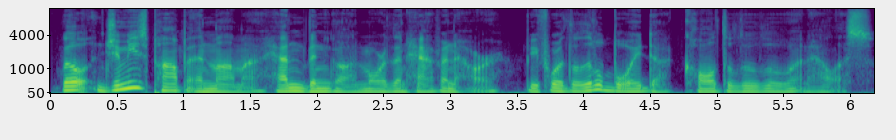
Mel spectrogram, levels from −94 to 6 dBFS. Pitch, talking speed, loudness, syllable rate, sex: 115 Hz, 225 wpm, -18 LUFS, 5.7 syllables/s, male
